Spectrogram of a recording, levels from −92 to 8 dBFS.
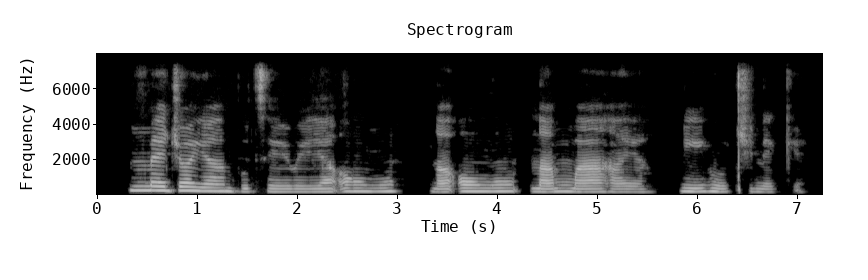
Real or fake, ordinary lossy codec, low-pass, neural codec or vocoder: real; none; 7.2 kHz; none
